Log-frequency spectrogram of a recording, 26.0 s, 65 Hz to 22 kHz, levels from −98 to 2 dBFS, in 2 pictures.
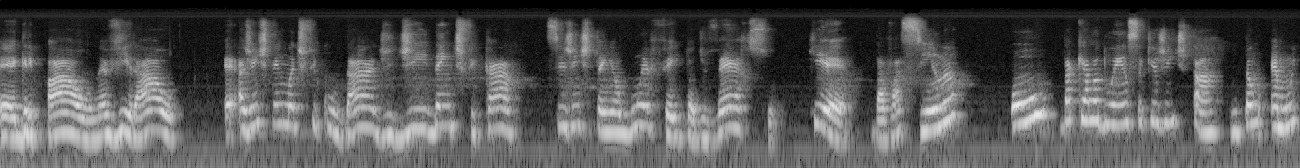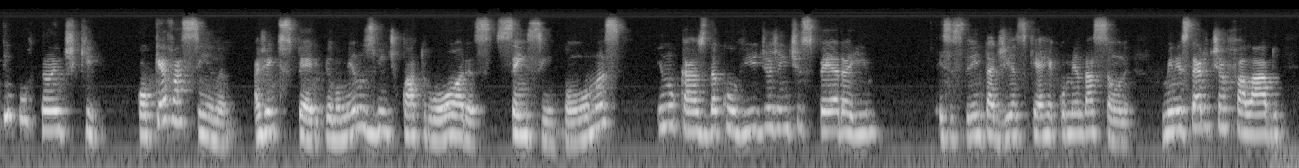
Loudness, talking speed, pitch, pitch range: -21 LUFS, 155 wpm, 230 Hz, 200-275 Hz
